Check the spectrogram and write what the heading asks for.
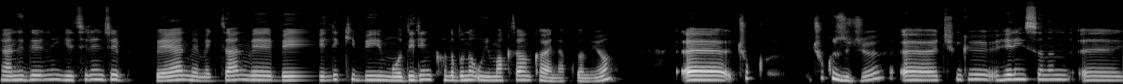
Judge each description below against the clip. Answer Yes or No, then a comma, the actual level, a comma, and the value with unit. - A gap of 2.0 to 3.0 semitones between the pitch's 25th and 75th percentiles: Yes, narrow, 2.6 semitones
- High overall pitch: Yes, high, 200 Hz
